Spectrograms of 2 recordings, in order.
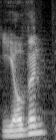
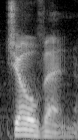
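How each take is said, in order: First: The first syllable has a short, different vowel. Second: The first syllable rhymes with 'go', a long vowel. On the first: The speaker calls it wrong. "I thought it was like" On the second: The speaker calls it right. "it says in parentheses J O E dash"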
